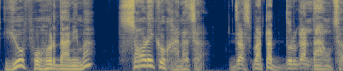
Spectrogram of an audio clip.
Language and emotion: Nepali, disgusted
